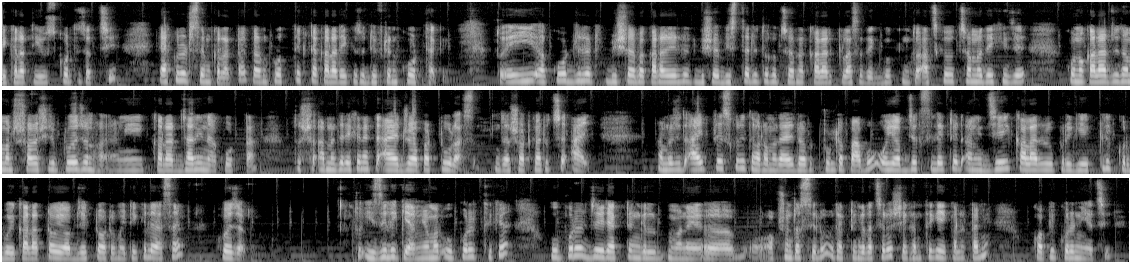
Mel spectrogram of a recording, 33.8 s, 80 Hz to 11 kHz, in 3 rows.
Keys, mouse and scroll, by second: 16.7 i, 22.8 click, 31.2-31.6 alt+scroll up 1, 33.2 shift+click.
